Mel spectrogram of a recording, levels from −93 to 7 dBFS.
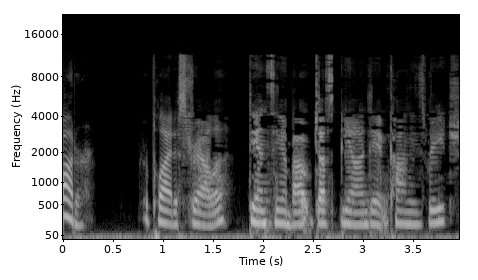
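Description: At 1.16 s the speech suddenly loses quality with no gap, and stays degraded to the end. This is an adaptive stream at a lower bitrate. The connection slowed, so the player switched versions. Treble turns thin and synthetic, with swirly codec artefacts. That fits a drop to roughly 12 kbit/s HE-AAC.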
